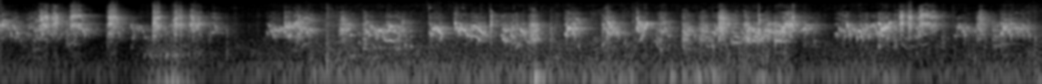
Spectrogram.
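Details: Budgies kept as pets chattering loudly, harsh squawky chirps repeated in fast rhythmic bursts, one short pause early on.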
